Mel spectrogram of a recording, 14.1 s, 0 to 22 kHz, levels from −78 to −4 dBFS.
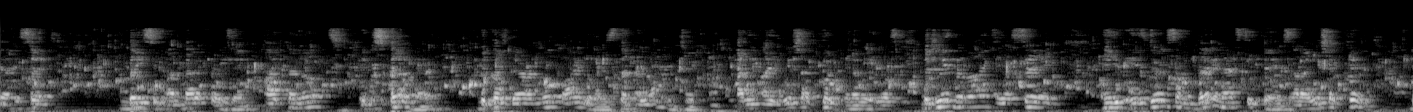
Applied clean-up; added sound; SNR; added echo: classical method WPE with log-MMSE.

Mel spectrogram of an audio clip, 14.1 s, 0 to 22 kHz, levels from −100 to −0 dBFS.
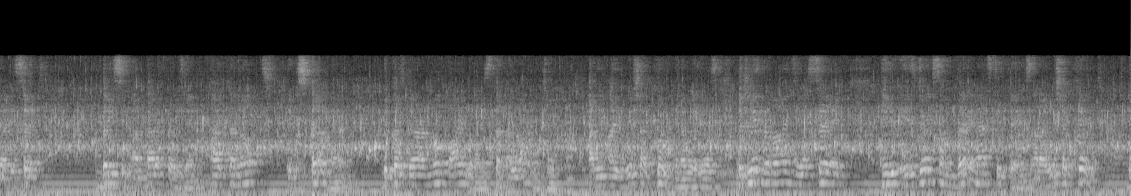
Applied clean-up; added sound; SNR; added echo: none; Stream; 3 dB; reverberation time 0.5 s.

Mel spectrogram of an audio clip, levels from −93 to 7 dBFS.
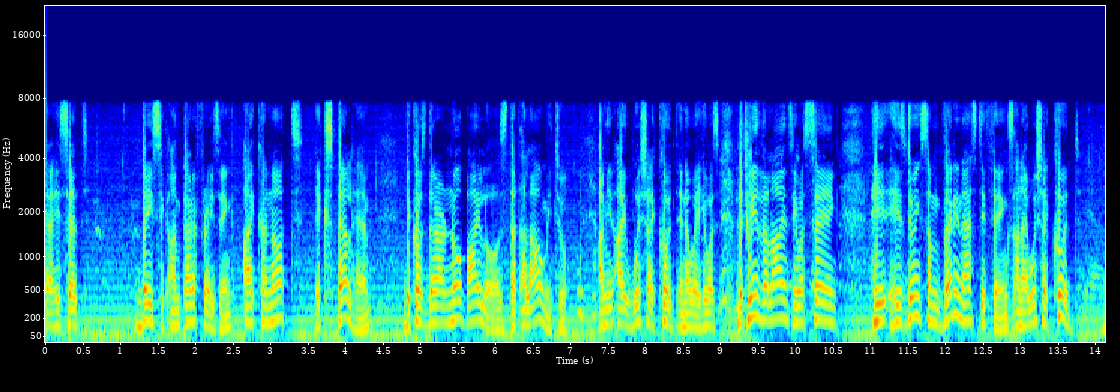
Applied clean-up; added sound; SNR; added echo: none; none; none; none.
